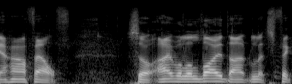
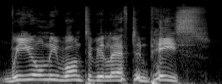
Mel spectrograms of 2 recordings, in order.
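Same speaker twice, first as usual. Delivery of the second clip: worried orc shaman; 5 semitones higher than usual. Acted. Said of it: "he looks around and goes".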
